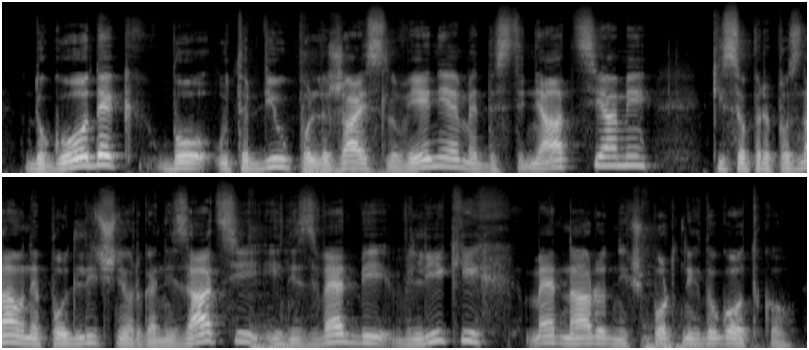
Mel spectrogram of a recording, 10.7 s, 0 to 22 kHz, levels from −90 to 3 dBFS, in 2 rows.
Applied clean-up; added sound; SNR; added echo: none; Thump, thud; 16 dB; none.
